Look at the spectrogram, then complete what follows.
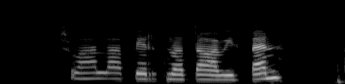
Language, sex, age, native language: Icelandic, male, 9, Icelandic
